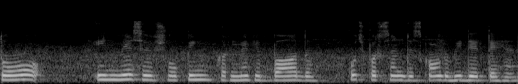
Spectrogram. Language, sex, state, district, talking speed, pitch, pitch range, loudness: Hindi, female, Bihar, Kishanganj, 150 wpm, 200 Hz, 190-215 Hz, -25 LUFS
